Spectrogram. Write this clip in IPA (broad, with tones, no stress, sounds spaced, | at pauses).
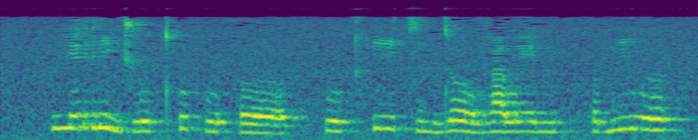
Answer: n ɪ˦ r ĩ˦˨ d͡ʒ uː˨ tʰ u˦ p u˨ h oː˨ | p uː˨ kʰ iː˦ t͡s i˨ m d oː˦˨ v a˦ w e˦ n | h ʊ˨ b ĩ˦ β ʊ˦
